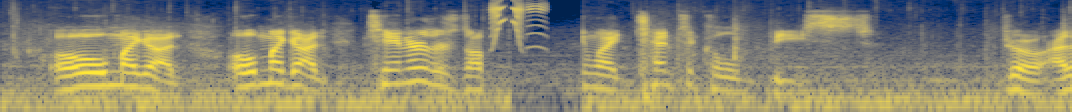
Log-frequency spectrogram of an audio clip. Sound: squeak

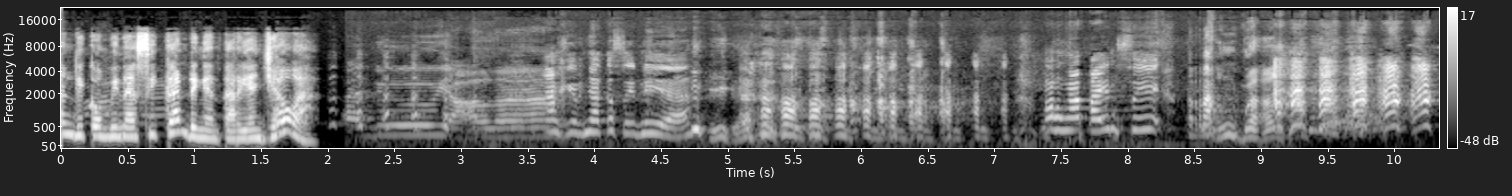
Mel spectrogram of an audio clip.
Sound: laughs

